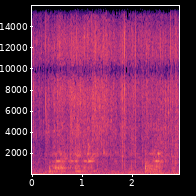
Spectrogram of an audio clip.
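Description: Ingredients frying in a pan for a potato and coconut rice dish, a dense continuous sizzle with faint stirring scrapes and small bubbling pops, close and even throughout.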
